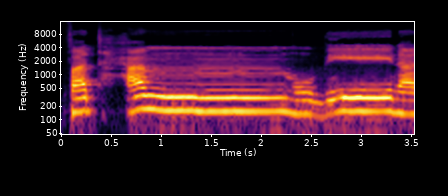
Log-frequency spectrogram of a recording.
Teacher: jadi suara tanwinnya hilang berubah menjadi lebur ke huruf mim dan disertai dengan pengguna yang ditahan dua harokat ataupun tiga harokat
